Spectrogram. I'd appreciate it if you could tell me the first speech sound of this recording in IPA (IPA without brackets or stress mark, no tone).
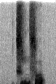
t͡ɕ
